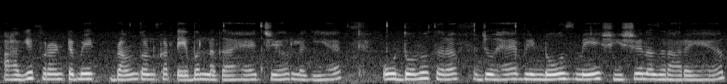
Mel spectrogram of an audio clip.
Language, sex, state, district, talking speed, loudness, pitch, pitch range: Hindi, female, Himachal Pradesh, Shimla, 200 wpm, -15 LUFS, 235 Hz, 225-245 Hz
